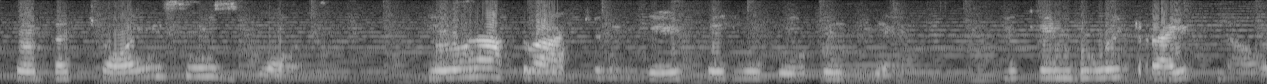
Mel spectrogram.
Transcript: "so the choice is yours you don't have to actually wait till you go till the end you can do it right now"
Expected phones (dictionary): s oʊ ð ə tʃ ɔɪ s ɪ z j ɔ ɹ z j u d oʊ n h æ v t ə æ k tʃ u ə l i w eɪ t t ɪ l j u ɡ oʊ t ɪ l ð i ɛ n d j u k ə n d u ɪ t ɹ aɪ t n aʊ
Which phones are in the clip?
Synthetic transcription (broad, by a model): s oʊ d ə tʃ ɔɪ s ɪ z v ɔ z j u d oʊ n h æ f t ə æ k tʃ u ə l i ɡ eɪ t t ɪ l j u ɡ oʊ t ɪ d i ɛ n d j u k ə n d u ɪ t ɹ aɪ t n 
